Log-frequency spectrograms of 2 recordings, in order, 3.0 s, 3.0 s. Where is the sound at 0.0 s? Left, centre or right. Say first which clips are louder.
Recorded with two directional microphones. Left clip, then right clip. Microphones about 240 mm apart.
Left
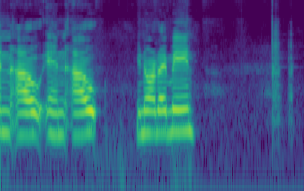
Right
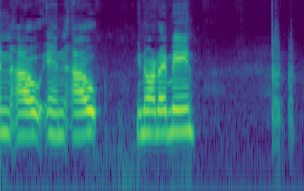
Right 1 dB; centre.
